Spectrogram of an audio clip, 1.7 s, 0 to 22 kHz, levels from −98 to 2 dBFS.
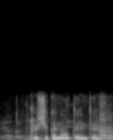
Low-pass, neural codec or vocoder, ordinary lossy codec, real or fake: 7.2 kHz; vocoder, 22.05 kHz, 80 mel bands, WaveNeXt; Opus, 32 kbps; fake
